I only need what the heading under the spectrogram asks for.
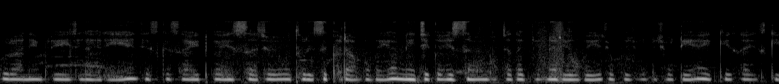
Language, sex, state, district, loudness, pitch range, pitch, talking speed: Hindi, female, Chhattisgarh, Jashpur, -34 LUFS, 225-235 Hz, 230 Hz, 260 wpm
